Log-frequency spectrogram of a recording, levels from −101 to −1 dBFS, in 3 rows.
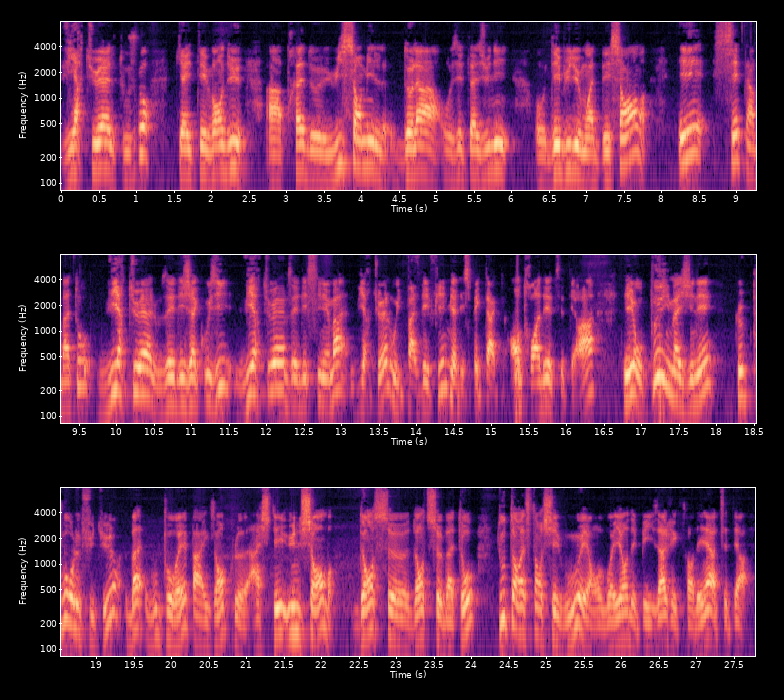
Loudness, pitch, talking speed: -19 LUFS, 200 Hz, 175 wpm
